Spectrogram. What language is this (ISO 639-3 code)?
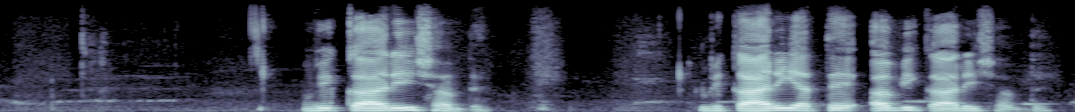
pan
